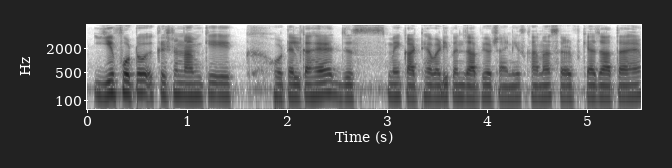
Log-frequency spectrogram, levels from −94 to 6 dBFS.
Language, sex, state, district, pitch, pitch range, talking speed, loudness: Hindi, male, Gujarat, Valsad, 125 Hz, 120-140 Hz, 205 wpm, -20 LUFS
